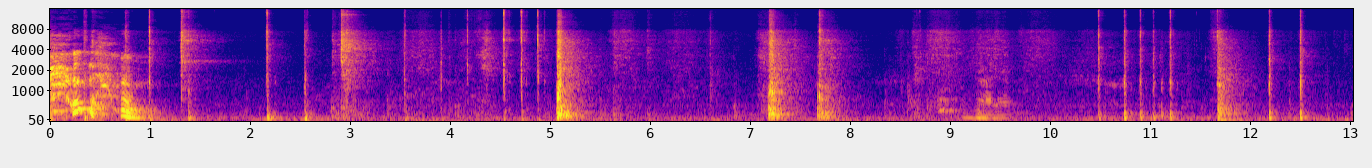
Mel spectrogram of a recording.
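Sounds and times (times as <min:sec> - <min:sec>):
keyboard keys clicking: 0:10.5 - 0:11.3.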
